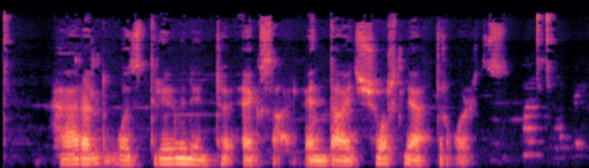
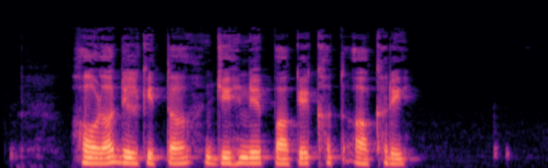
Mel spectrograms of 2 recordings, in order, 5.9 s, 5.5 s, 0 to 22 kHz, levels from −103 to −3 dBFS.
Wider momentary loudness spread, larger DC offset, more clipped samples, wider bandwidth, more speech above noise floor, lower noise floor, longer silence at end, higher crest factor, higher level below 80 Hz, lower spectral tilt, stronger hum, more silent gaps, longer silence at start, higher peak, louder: first, 13 LU vs 10 LU; neither; neither; first, 16 kHz vs 9.8 kHz; second, 23 dB vs 60 dB; second, -47 dBFS vs -83 dBFS; second, 0.1 s vs 1.4 s; about the same, 20 dB vs 20 dB; about the same, -66 dBFS vs -64 dBFS; second, -4.5 dB/octave vs -7.5 dB/octave; neither; neither; second, 0.05 s vs 0.8 s; about the same, -4 dBFS vs -6 dBFS; about the same, -24 LUFS vs -25 LUFS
